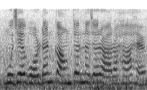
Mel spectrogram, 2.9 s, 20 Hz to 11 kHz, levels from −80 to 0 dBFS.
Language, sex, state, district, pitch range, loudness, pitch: Hindi, female, Haryana, Rohtak, 280-310 Hz, -14 LUFS, 295 Hz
